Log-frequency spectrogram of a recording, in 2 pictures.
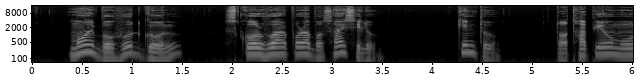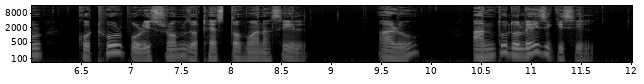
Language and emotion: Assamese, sad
